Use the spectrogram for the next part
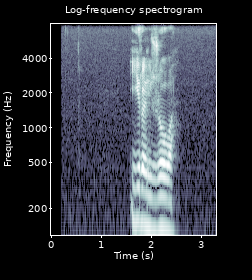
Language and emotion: Russian, neutral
